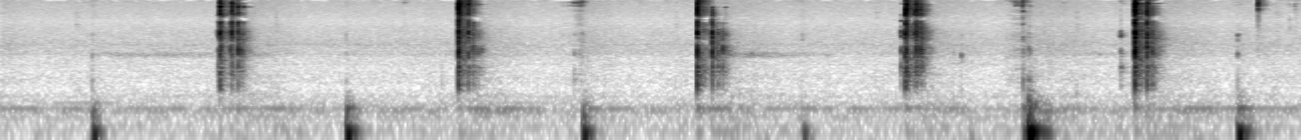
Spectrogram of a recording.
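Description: Wooden toothpicks being pulled one by one from Play-Doh and laid down on a tabletop. Sharp light clicks alternate with soft low knocks, a little under two a second.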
